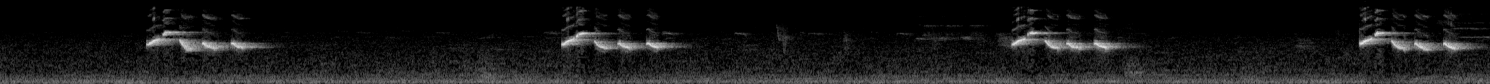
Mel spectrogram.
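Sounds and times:
orange-headed thrush singing descending whistled phrases: 0:01.4 - 0:02.8, 0:05.4 - 0:07.5, 0:09.0 - 0:11.3, 0:13.6 - 0:14.8.

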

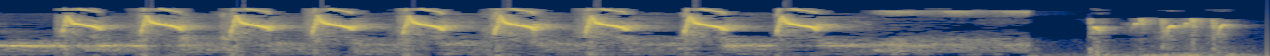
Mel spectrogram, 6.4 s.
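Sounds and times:
Bar-winged Prinia chirping: 0:00.0 - 0:06.1.

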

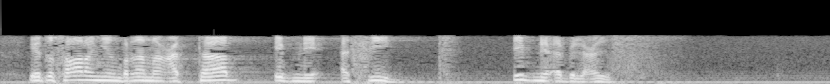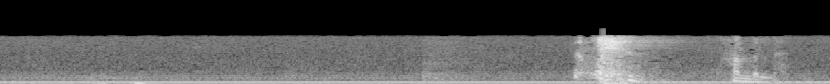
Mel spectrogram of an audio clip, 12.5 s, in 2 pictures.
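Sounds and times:
steady low electrical hum: 0:00.0 - 0:12.4
speech: 0:00.2 - 0:03.1, 0:03.8 - 0:04.7
person sneezing: 0:10.5 - 0:11.4.

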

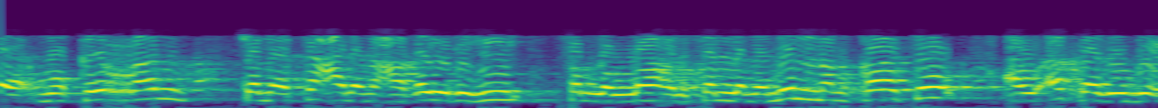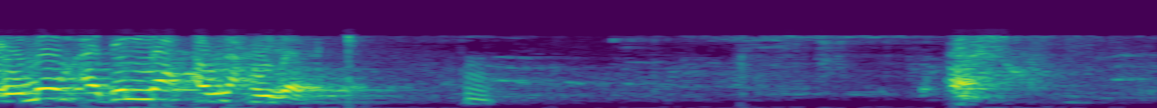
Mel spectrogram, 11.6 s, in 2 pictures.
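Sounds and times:
speech: 0:00.2 - 0:08.3
sneeze during a religious lesson: 0:10.4 - 0:11.3.

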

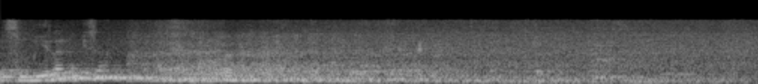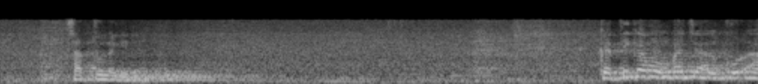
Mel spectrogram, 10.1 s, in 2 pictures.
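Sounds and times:
speech: 0:00.0 - 0:01.9, 0:05.5 - 0:06.7, 0:09.0 - 0:10.0
laughter: 0:00.8 - 0:04.0
heavy rain: 0:00.8 - 0:10.0.

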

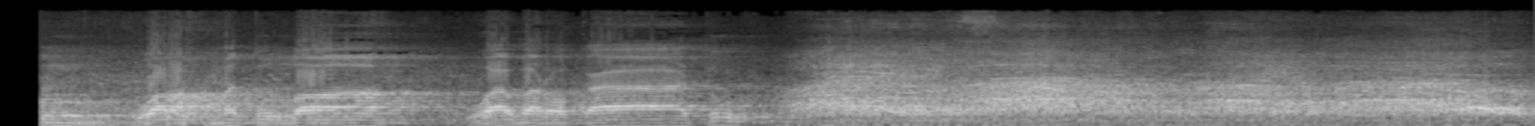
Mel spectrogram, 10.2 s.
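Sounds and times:
speech: 0:01.0 - 0:05.9
large audience answering an Islamic greeting in unison: 0:05.2 - 0:10.2.

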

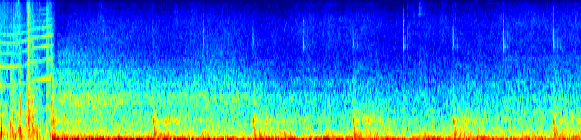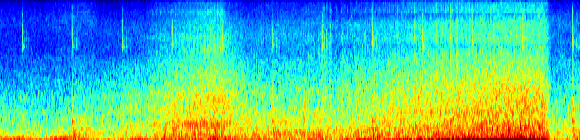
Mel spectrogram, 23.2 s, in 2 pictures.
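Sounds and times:
cargo truck carrying soldiers driving up to gates: 0:00.1 - 0:23.2
faint clicks and rattles: 0:06.0 - 0:23.2.

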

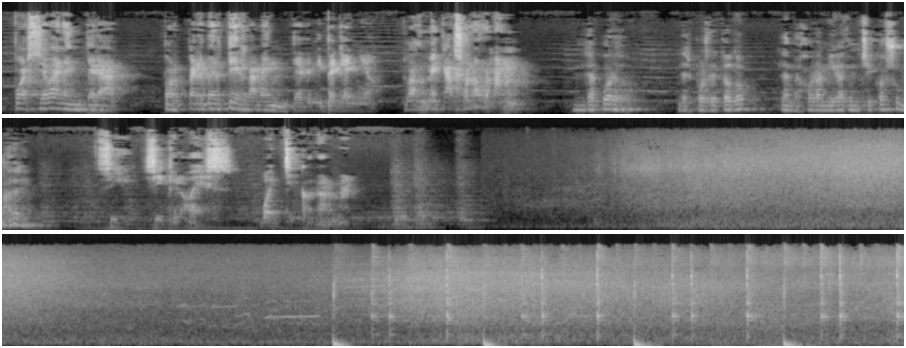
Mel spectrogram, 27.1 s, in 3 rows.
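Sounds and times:
speech: 0:00.1 - 0:13.4
ocean waves breaking on shore: 0:13.6 - 0:27.0
hissing wash of surf: 0:13.9 - 0:27.0.

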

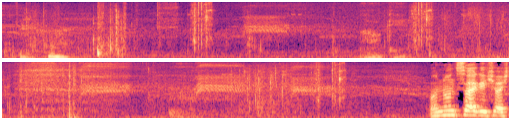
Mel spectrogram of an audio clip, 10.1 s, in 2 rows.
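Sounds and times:
speech: 0:00.5 - 0:00.8, 0:09.4 - 0:10.1
camera shutter clicks: 0:01.6 - 0:02.2, 0:04.1 - 0:04.4, 0:07.9 - 0:08.6.

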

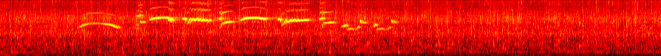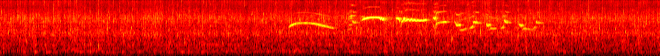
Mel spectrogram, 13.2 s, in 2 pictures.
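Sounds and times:
bird song: 0:00.8 - 0:04.0, 0:09.5 - 0:12.1.

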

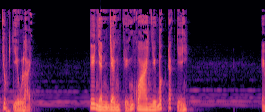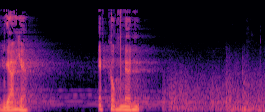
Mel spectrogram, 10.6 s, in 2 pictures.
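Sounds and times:
speech: 0:00.0 - 0:00.7, 0:01.8 - 0:03.8, 0:05.2 - 0:06.0, 0:07.2 - 0:08.2
thunder rumbling: 0:08.5 - 0:10.5.

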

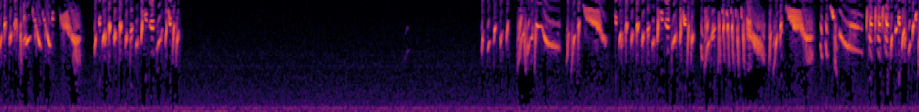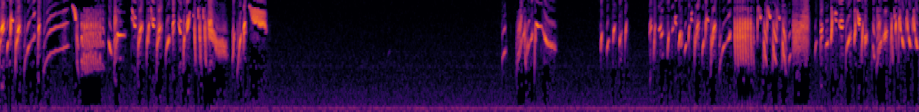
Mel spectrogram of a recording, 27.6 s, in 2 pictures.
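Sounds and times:
European goldfinch song: 0:00.0 - 0:02.7, 0:07.2 - 0:17.8, 0:21.3 - 0:22.2, 0:22.8 - 0:27.5
faint steady hum: 0:00.0 - 0:26.2.

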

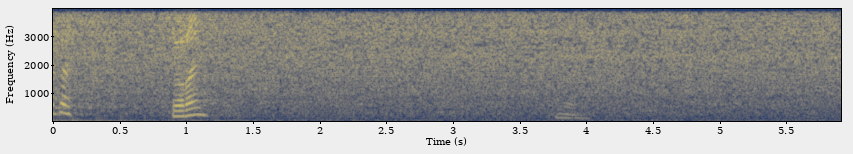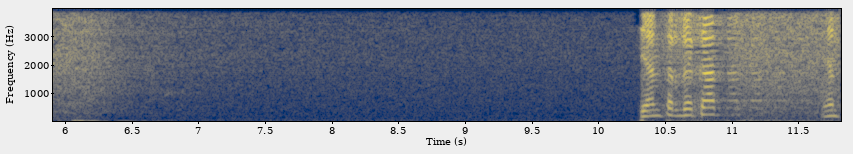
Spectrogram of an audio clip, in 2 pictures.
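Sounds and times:
speech: 0:00.0 - 0:01.3, 0:10.3 - 0:11.8
heavy rain: 0:00.0 - 0:07.9, 0:10.4 - 0:11.8.

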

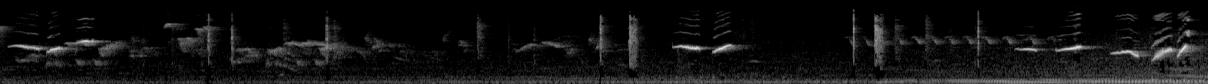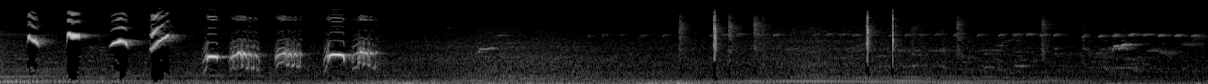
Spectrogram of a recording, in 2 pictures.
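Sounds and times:
White-rumped shama whistling song: 0:00.0 - 0:07.6, 0:08.4 - 0:16.0, 0:16.8 - 0:17.3, 0:18.0 - 0:24.1
crisp clicks: 0:02.0 - 0:02.5, 0:04.8 - 0:06.5, 0:08.5 - 0:09.9, 0:18.8 - 0:19.8.

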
